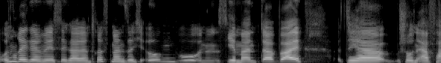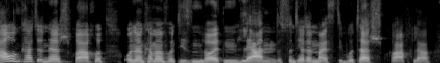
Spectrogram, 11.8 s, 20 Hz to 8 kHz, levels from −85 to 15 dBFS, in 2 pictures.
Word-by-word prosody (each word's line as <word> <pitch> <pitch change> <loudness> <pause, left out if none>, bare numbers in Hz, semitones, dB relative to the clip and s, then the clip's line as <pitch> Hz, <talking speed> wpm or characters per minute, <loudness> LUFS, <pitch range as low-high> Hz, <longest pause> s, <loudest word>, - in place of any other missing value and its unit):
unregelmäßiger. 225 -3 -1
Dann 195 -1 -1
trifft 235 +3 -8
man 225 -1 -2
sich 220 0 -6
irgendwo 215 -2 -5
und 195 - -13
dann 190 0 -15
ist 190 +2 -16
jemand 190 -2 -1
dabei, 185 +2 +6 0.6
der 185 -2 +5
schon 200 -2 -4
Erfahrung 275 - +2
hat 255 -2 -2
in 220 +2 -4
der 220 -1 +2
Sprache 210 -1 0 0.2
und 210 - -3
dann 205 -1 +2
kann 210 -2 -2
man 215 -1 +2
von 210 0 -4
diesen 200 +1 -5
Leuten 195 +1 +1
lernen. 165 -1 +3
Das 170 0 -14
sind 205 +1 -5
ja 225 - 0
dann 205 -1 -2
meist 190 -1 -2
die 200 - -12
Muttersprachler. 185 -8 -1
200 Hz, 170 wpm, -24 LUFS, 190-220 Hz, 0.6 s, dabei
